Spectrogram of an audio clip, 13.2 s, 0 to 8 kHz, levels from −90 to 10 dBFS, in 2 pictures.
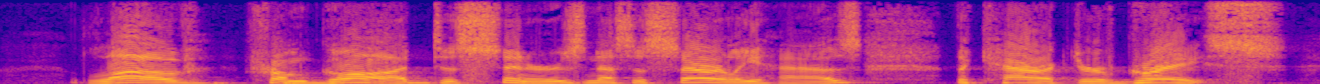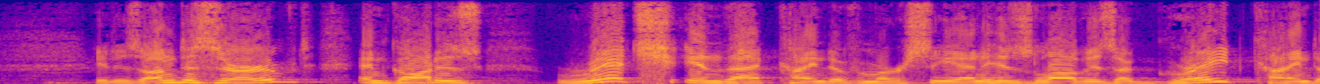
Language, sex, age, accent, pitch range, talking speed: English, male, 60-79, American, 155-220 Hz, 135 wpm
